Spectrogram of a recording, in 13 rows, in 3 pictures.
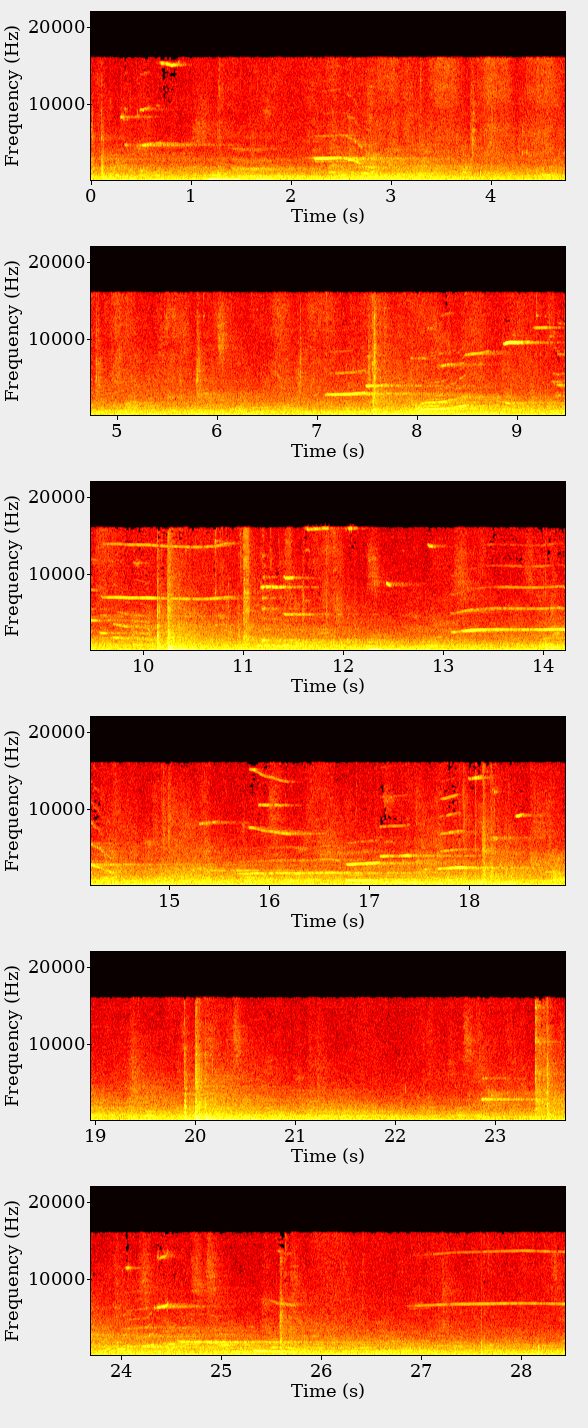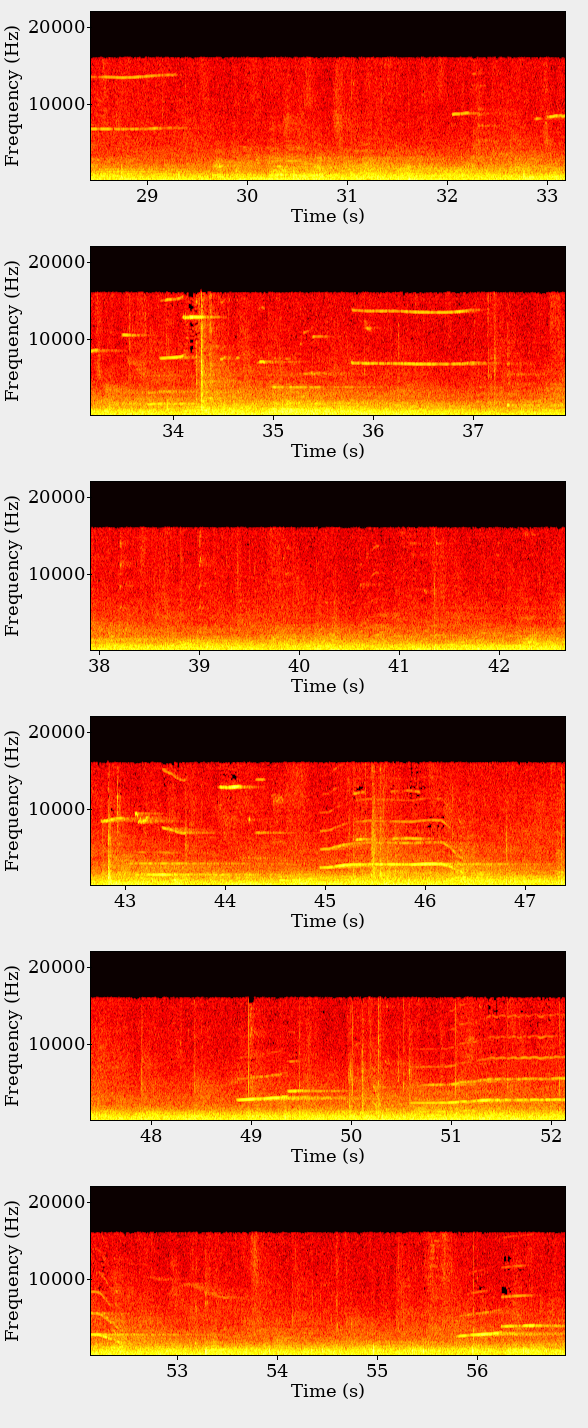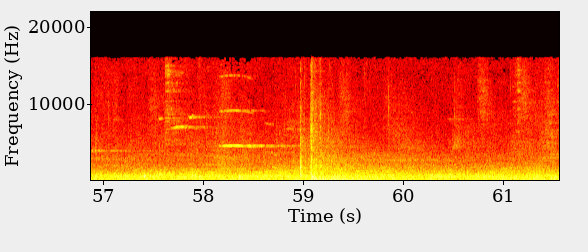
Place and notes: St. Gallen (CH), main station hall, sqeaking doors
half automatic entrance doors, huge swing doors made from wood, sqeaking. recorded june 16, 2008. - project: "hasenbrot - a private sound diary"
